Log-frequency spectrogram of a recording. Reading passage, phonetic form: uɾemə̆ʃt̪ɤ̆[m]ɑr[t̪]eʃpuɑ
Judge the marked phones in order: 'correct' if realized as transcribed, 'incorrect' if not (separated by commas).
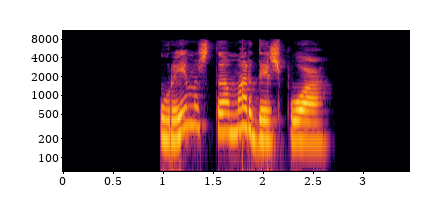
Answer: correct, incorrect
